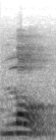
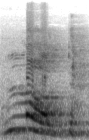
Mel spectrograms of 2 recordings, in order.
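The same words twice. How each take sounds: First: The final consonant is left off. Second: The final consonant is clearly pronounced. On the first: The speaker calls it wrong. "it's not Lord" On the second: The speaker calls it right. "pronounce the consonant"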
